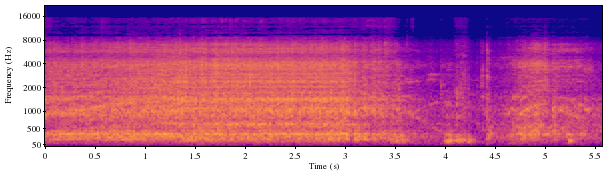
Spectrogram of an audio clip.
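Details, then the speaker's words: E-bike motor running after its rat-chewed wiring was repaired and wrapped, with the battery plugged in; a steady even hum for about three seconds, then spin-down with handling noise and no grinding. "Okay, yun, ang ganda na mga ka-DIY."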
